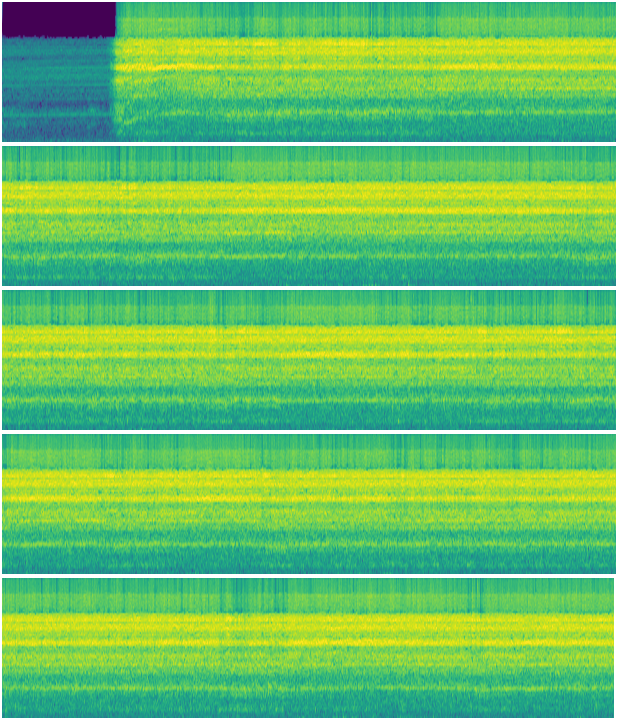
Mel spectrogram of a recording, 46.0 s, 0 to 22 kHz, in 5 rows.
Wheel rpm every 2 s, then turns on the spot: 20, 200, 220, 230, 230, 230, 230, 230, 230, 230, 230, 230, 230, 230, 230, 230, 230, 230, 230, 230, 220, 230, 230.
none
